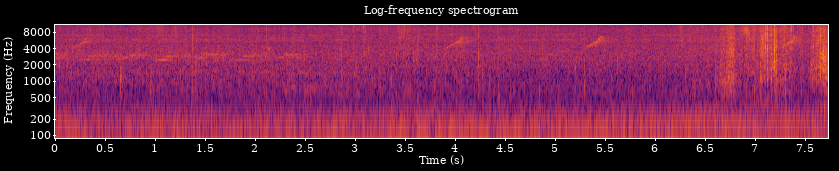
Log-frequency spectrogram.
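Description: Faint outdoor ambience with a steady low hum and a few short, high rising chirps, then near the end about a second of close rustling and scraping as fingers work loose soil and grass blades next to the phone.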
